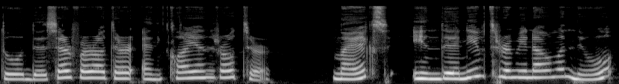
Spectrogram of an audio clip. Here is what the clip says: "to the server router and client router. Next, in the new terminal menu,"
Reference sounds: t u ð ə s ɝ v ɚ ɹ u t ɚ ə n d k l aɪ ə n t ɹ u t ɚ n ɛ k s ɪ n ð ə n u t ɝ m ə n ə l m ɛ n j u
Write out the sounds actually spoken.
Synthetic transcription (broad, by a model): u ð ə s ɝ f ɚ ɹ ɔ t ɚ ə n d k l aɪ ə n t ɹ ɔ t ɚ l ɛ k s ɪ n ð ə n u t ɝ m ə n ə l m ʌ n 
